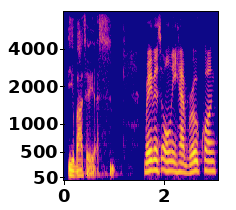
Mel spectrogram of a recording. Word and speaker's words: Diabate: Is that how you pronounce his last name? Diabate, yes.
